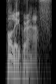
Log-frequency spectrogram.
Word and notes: polygraph: British English

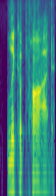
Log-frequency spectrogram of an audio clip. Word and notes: lycopod: American English

